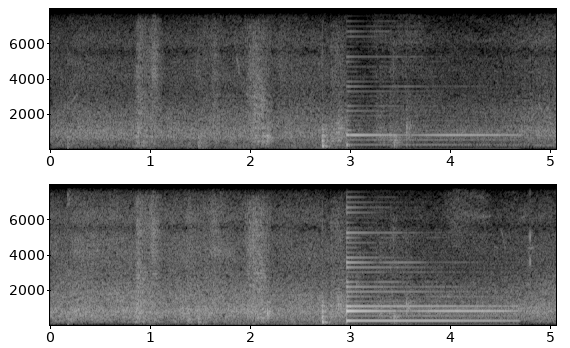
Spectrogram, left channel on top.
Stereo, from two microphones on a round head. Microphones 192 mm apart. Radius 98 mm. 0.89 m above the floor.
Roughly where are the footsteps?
Right.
